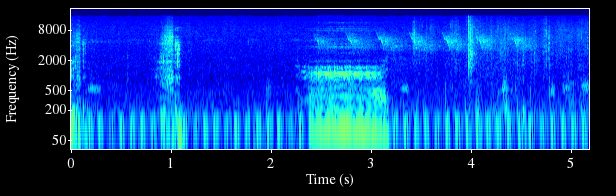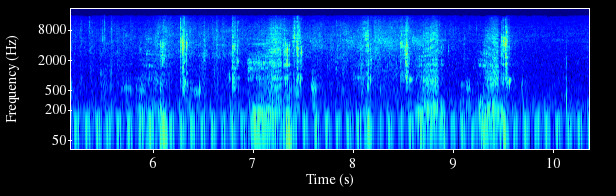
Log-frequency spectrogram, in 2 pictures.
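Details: Wild boar piglet calling: a drawn-out, low, harmonic grunting squeal lasting about a second early on, surrounded by rapid soft clicks, snuffles and short rustling pulses throughout.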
